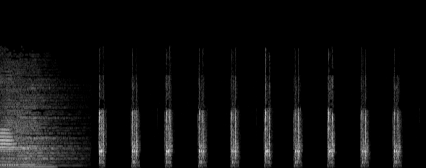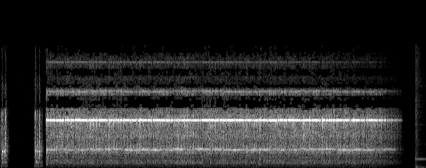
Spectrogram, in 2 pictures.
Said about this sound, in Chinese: 哦，这个声音啊，每天早上我都会听到哦。 嗯，有了它，上学就不会迟到啦。 这种生活用品啊，还有数字一到十二，而且早上会铃铃铃叫我们起床。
